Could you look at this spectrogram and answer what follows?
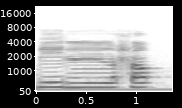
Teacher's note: حا کو ادا کرتے وقت خیال رکھیں گے ہا کی آواز ادا نہ ہو۔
